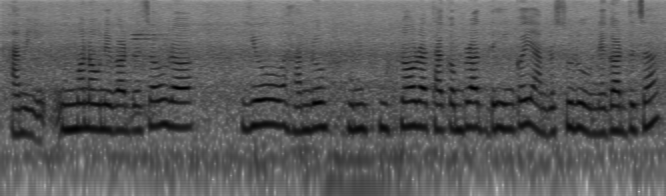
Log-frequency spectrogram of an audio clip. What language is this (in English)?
Nepali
